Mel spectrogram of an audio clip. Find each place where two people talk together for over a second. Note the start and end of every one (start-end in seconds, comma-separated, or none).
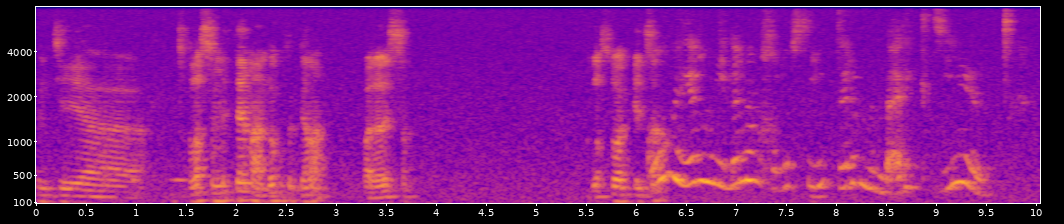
none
